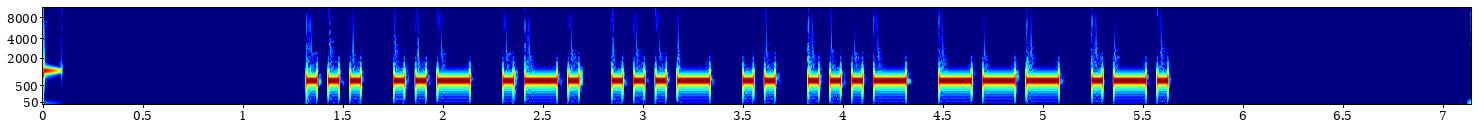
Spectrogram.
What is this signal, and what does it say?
Morse code, heard as a keyed tone, about 21 wpm, 700 Hz. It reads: SURVIVOR
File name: practice / 22wpm / Eight Letter Words - 22wpm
